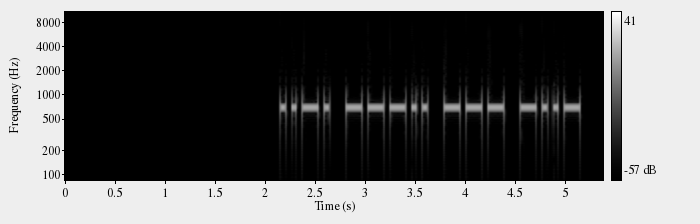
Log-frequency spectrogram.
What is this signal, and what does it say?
Morse code, heard as a keyed tone, about 22 wpm, 700 Hz. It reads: F8OX
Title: DXCC-100 Call Signs - 4 Characters - Repeated 2x - 22wpm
